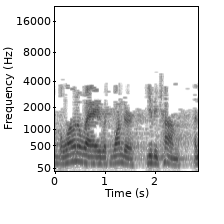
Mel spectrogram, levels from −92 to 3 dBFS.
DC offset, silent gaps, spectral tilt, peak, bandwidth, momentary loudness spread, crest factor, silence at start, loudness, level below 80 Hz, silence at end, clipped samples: under 0.1%; none; -10.5 dB/octave; -6 dBFS; 5 kHz; 10 LU; 18 dB; 0 s; -24 LUFS; -68 dBFS; 0 s; under 0.1%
